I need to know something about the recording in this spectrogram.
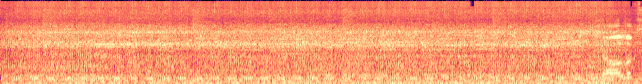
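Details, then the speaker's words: Chevrolet Duramax diesel idling right after replacing both idler pulleys suspected of a humming noise: a steady, even low rumble with no hum or whir from the belt side, so the fix appears to have worked. "it looks like a fix."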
